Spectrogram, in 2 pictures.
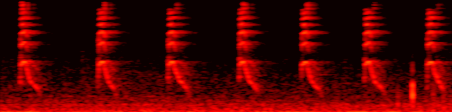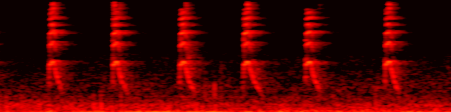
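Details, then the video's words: Young squirrel from a backyard walnut tree giving 'laser' noises, a run of about a dozen quick descending chirps, evenly spaced roughly every half second, with soft low rumble underneath. "baby squirrel making laser noises"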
